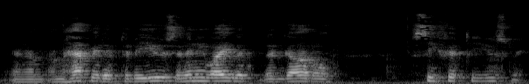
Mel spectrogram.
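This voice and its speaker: A man's voice: fairly high pitch, reverberant. A congested man preaching a sermon in a folksy, rambling way with many restarts.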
